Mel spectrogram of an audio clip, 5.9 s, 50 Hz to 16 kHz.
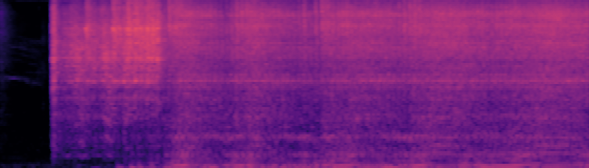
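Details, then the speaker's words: BMW R100GS Paris Dakar boxer twin, first start after engine reassembly: catches and settles into an uneven, lumpy idle with irregular pulses. Oil is leaking onto the exhaust, and the rough running's cause is unconfirmed. "i do still have quite a bit of work to do obviously the bike doesn't run great but it does run"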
